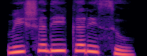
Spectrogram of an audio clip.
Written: ವಿಶದೀಕರಿಸು

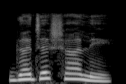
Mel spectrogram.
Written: ಗಜಶಾಲೆ

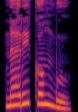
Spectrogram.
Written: ನರಿಕೊಂಬು

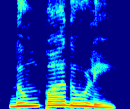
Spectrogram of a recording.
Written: ದುಂಪಾದೂಳಿ

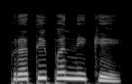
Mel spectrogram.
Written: ಪ್ರತಿಪನ್ನಿಕೆ

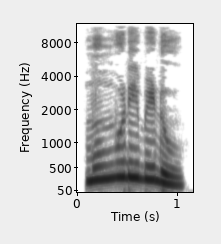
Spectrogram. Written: ಮುಂಗುಡಿಬಿಡು

